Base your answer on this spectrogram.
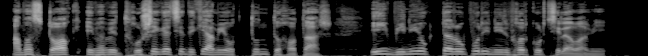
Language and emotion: Bengali, sad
